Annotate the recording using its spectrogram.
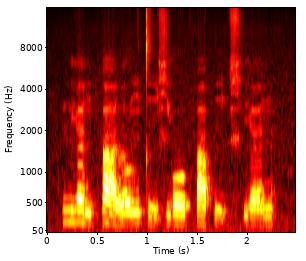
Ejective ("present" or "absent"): absent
